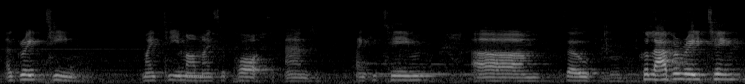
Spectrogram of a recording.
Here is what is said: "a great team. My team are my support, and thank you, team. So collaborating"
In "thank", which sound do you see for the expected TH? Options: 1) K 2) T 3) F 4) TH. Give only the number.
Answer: 4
